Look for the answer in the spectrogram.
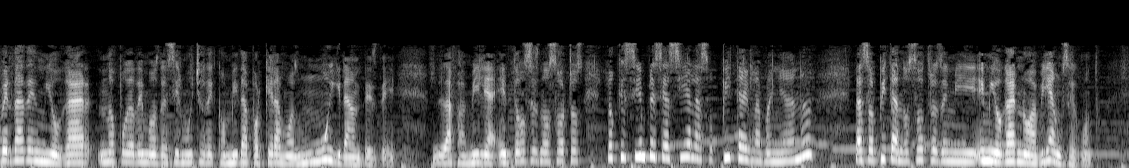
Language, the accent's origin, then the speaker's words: Spanish; Quito, Pichincha, Ecuador; yo me crié en mi barrio, salí de aquí del Girón, que se llama el barrio donde yo nací. A los 11 años yo me fui de aquí al Batán. Yo viví en la subida a Villavista. Bien. Yo me crié con las familias mejores de Quito, porque éramos los únicos pobres.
